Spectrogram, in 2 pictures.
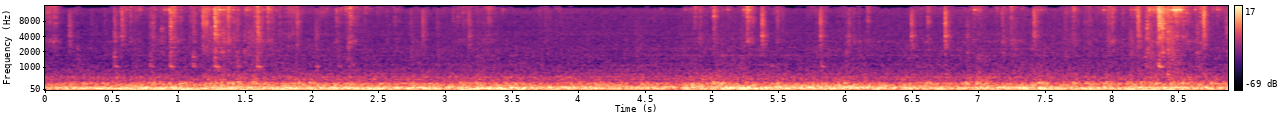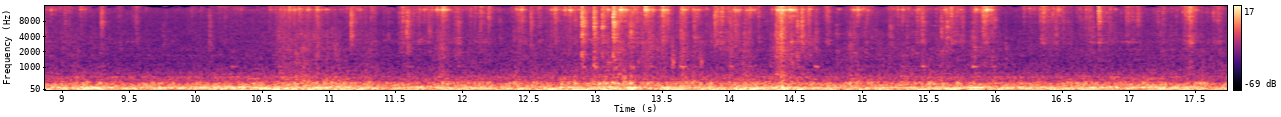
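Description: Steady low engine and road rumble heard from inside the cabin of a moving car.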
